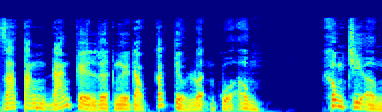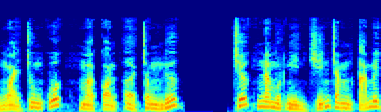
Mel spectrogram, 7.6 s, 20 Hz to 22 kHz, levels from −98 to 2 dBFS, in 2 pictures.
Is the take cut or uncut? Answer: cut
